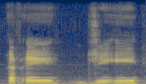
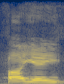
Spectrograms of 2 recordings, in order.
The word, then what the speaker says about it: Fage: You're going to get one of these Fage, that's how you pronounce it, Fage, Fage yogurts.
